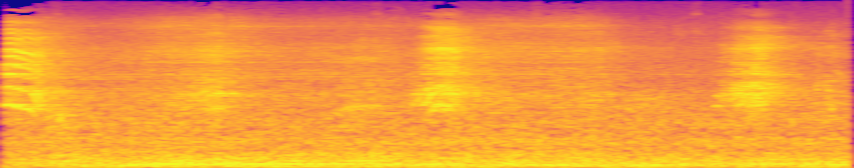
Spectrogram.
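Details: Parakeets in São Paulo, Brazil, giving harsh, raspy squawks in three bursts about two seconds apart, set against a constant low rumble of city traffic.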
